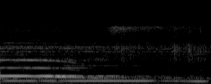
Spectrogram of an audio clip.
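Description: A Brazilian song heard over mediumwave AM radio from a portable receiver's speaker: a long held note slides down and dies away near the end, leaving a quieter passage.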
